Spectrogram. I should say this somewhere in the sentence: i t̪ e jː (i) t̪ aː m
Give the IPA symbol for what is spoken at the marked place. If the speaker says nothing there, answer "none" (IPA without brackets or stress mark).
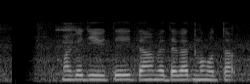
i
